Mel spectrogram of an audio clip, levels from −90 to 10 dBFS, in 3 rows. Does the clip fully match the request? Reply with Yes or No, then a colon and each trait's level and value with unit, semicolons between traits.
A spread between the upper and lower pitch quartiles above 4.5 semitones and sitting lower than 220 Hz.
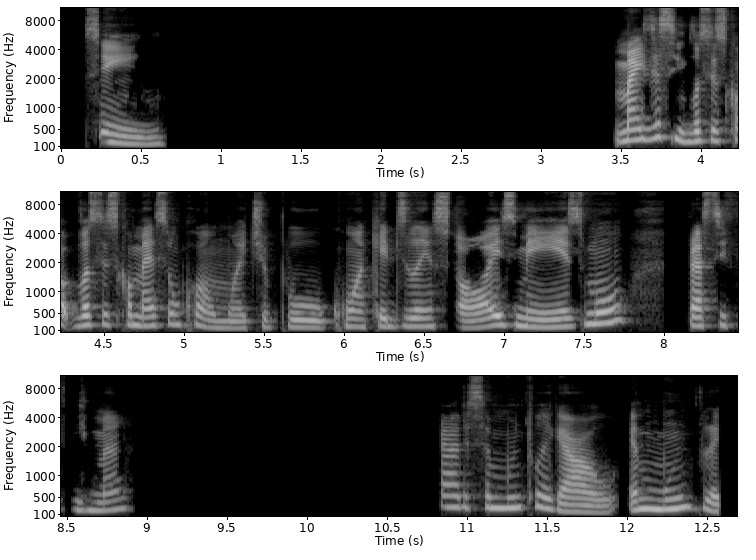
Yes: average, 5.0 semitones; high, 205 Hz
